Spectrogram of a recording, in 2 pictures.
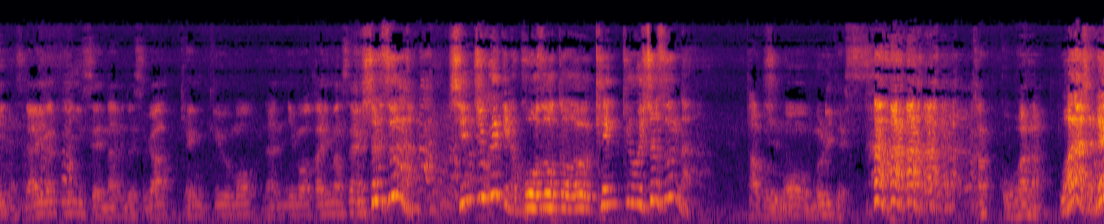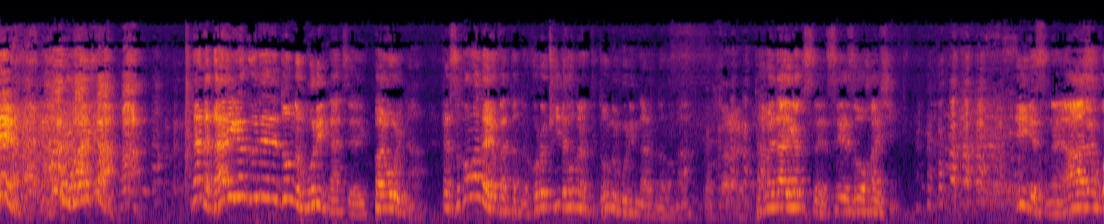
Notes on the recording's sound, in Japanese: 新宿ロフトプラスワンでの公開収録の様子。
